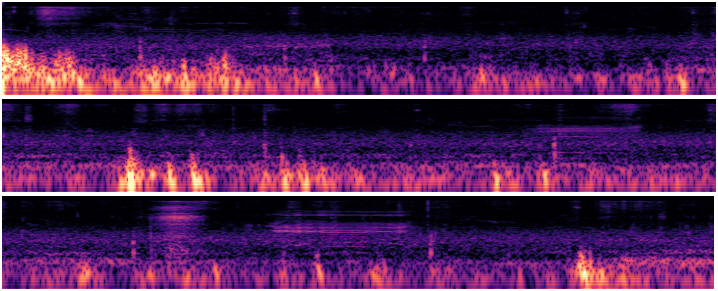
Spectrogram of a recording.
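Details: Sheep, a ewe and her lamb being fetched, give two short wavering bleats near the six- and nine-second marks over steady low thumping of hooves or footsteps and rustling.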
